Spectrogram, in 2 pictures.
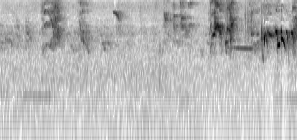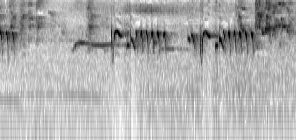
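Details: Young ashy prinia singing actively; after a quiet start, high bright phrases of rapid ticking, trilled notes begin around two seconds and repeat in short bursts, with a faint low whistle in the background.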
